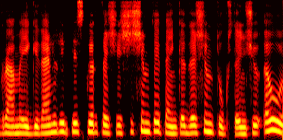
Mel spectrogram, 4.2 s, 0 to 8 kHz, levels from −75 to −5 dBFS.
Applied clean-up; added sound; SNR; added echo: neural mask model Resemble Enhance denoiser.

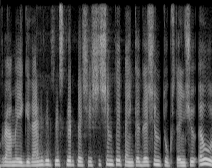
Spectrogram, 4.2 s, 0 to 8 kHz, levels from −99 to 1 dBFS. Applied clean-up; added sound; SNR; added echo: neural separator model SepFormer DNS4.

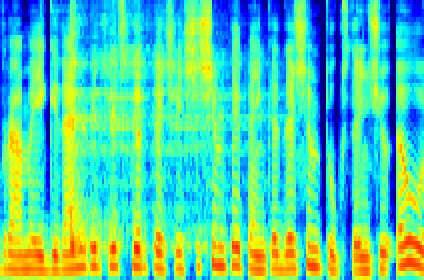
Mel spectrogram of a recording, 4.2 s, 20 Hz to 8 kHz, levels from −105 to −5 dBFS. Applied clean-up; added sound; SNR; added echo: neural mask model RNNoise.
